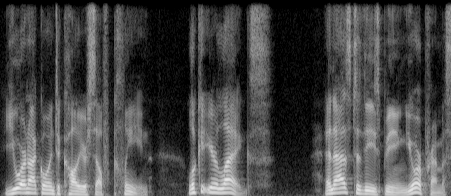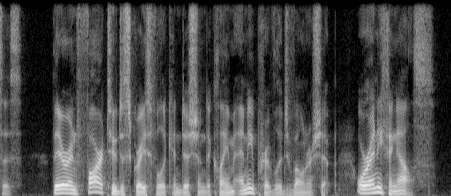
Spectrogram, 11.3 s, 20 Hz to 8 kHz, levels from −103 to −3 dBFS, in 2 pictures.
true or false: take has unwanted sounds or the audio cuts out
false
